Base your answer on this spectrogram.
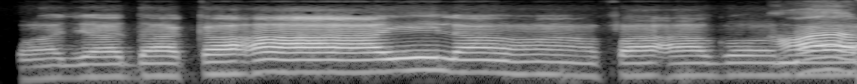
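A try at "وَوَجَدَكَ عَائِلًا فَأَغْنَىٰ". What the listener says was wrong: টান হবে ওয়া ওয়া ওয়া ওয়া ওয়াজাদাকা عائلا فأغنى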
